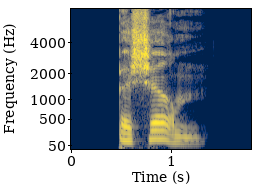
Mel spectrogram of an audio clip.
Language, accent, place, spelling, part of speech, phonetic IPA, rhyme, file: German, Germany, Berlin, beschirm, verb, [bəˈʃɪʁm], -ɪʁm, De-beschirm.ogg
- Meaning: 1. singular imperative of beschirmen 2. first-person singular present of beschirmen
